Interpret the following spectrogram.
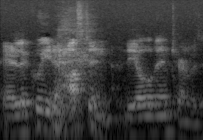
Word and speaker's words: Air Liquide: Air Liquide, get the French pronunciation, yeah. right? Air Liquide.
